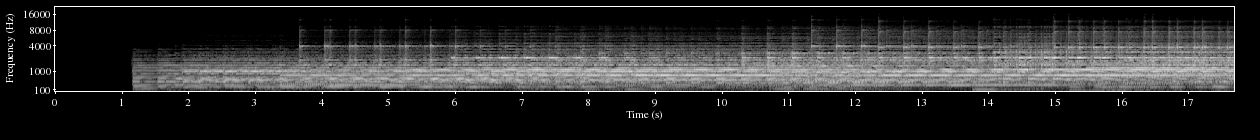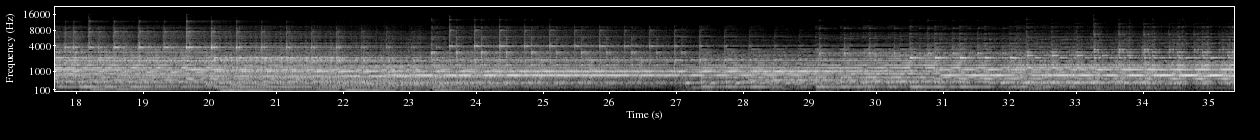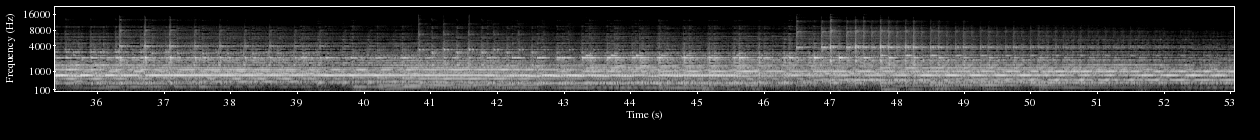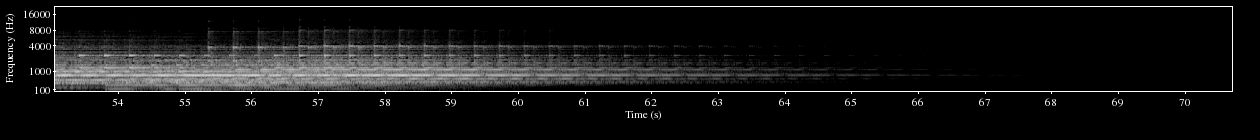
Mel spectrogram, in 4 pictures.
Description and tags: Glitched Piano
Piano Glitch Delay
